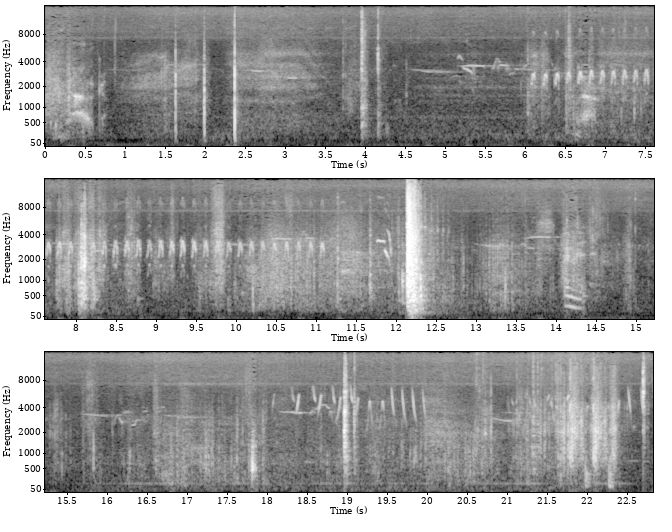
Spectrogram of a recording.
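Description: Birds chirping, with a fast trill of repeated chirps lasting about five seconds, and a single loud thunk about halfway through.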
